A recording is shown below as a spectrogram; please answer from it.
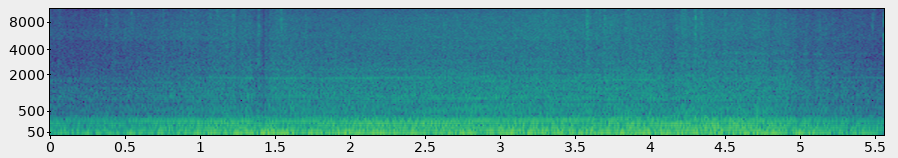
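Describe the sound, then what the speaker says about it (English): A 2021 Mercedes-AMG E63 S accelerating up a hill on a twisty road, a steady, loud, continuous engine drone with a low rumble and no clear change in pitch, heard alone without any talking. "Then powering up the hill, the E63 pulls away."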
